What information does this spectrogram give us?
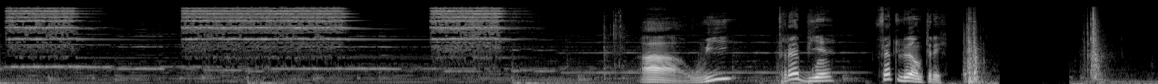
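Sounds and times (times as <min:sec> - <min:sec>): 
telephone ringing: 0:00.0 - 0:05.4
speech: 0:06.4 - 0:09.5.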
